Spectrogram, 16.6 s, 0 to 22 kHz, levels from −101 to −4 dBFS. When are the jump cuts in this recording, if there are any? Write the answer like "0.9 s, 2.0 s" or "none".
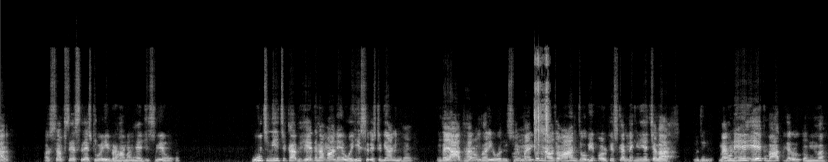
10.6 s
